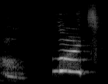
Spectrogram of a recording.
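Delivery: very high squeaky what; shocked shriek. Retold or imitated. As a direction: shriek in disbelief.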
